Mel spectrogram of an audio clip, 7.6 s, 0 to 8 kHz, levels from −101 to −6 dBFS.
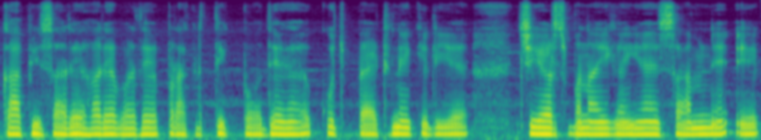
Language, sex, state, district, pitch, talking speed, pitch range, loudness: Hindi, male, Chandigarh, Chandigarh, 135 Hz, 125 wpm, 130-140 Hz, -15 LUFS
